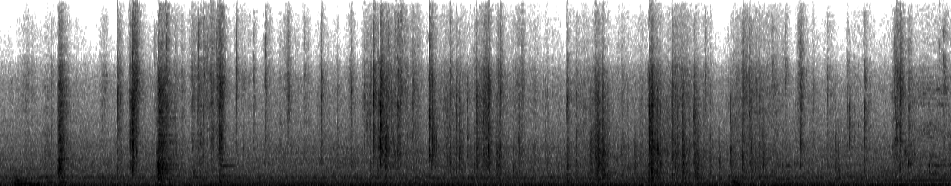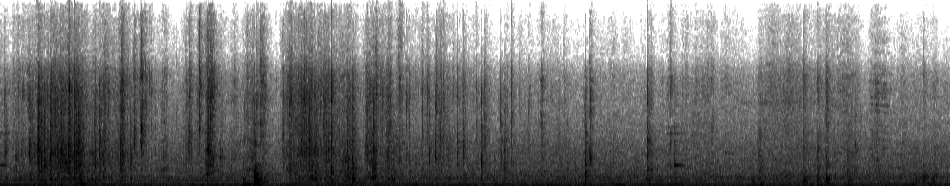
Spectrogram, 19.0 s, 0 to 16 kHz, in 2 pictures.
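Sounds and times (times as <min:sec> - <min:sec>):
steady kitchen hum: 0:00.0 - 0:19.0
onion skin crackling: 0:01.2 - 0:15.0.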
